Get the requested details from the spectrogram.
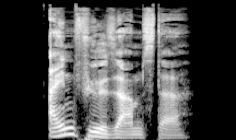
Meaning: inflection of einfühlsam: 1. strong/mixed nominative masculine singular superlative degree 2. strong genitive/dative feminine singular superlative degree 3. strong genitive plural superlative degree
- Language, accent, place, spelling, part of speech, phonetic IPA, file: German, Germany, Berlin, einfühlsamster, adjective, [ˈaɪ̯nfyːlzaːmstɐ], De-einfühlsamster.ogg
